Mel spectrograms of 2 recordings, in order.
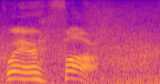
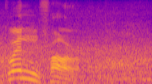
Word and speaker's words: Grwyne Fawr: And I think I've learned how to say the place name properly. Grwyne Fawr. Grwyne Fawr. That's it, Grwyne Fawr.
